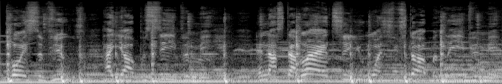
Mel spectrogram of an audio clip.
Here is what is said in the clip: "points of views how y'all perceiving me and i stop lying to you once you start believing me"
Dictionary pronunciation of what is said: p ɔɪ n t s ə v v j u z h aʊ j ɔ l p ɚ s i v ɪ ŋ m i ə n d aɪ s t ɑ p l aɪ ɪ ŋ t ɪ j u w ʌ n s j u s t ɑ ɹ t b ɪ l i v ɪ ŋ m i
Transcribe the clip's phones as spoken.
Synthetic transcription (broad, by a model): p ɔɪ n t s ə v v j u z h aʊ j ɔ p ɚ s i v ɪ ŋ m i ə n aɪ s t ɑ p l aɪ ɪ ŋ t ɪ j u w ʌ n s j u s t ɑ ɹ t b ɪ l i v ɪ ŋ m i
